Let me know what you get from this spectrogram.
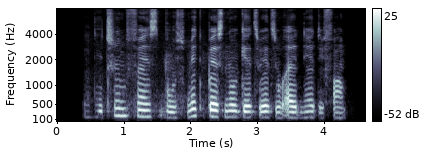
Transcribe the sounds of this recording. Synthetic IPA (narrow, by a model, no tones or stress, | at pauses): ĩndetɹĩmfɛ̃nsbusmekpɛsnɔɡɛtwɛtuʔa̰ɪdniɛdefãm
